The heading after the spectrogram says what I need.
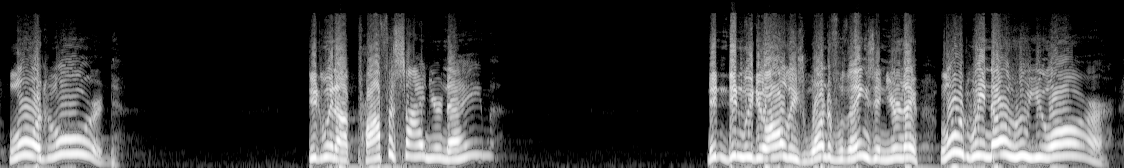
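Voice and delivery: lightly voiced begging of people at the judgment; pleading crowd. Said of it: "And Jesus will say to them".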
